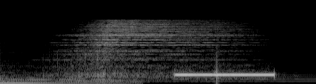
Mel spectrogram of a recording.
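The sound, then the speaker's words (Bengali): A steady telephone line tone sounds as a call connects, a single loud even note lasting about a second, coming after a stretch of noisy hiss and cutting off abruptly. “Marufa নাম ছিল, মারুফার সাথে ফোনে connect করবার চেষ্টা করছি। ফোনে connection হয়ে গিয়েছে”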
